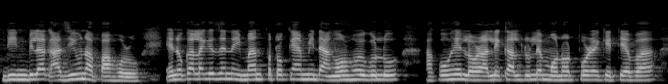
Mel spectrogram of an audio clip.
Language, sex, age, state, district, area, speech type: Assamese, female, 30-45, Assam, Sivasagar, rural, spontaneous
